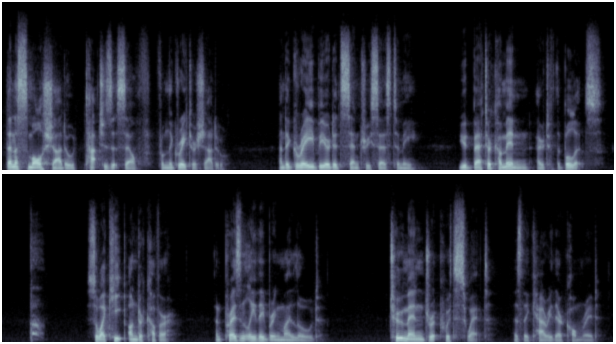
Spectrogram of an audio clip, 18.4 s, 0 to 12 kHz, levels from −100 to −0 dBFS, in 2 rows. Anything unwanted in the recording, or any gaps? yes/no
yes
